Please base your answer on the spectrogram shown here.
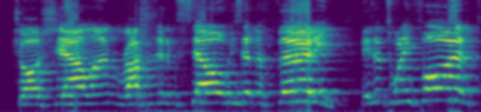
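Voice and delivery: rising high and loud as the run goes on; excited play-by-play. Real, not acted. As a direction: call the run like it's live and big. Live call of a quarterback run.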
